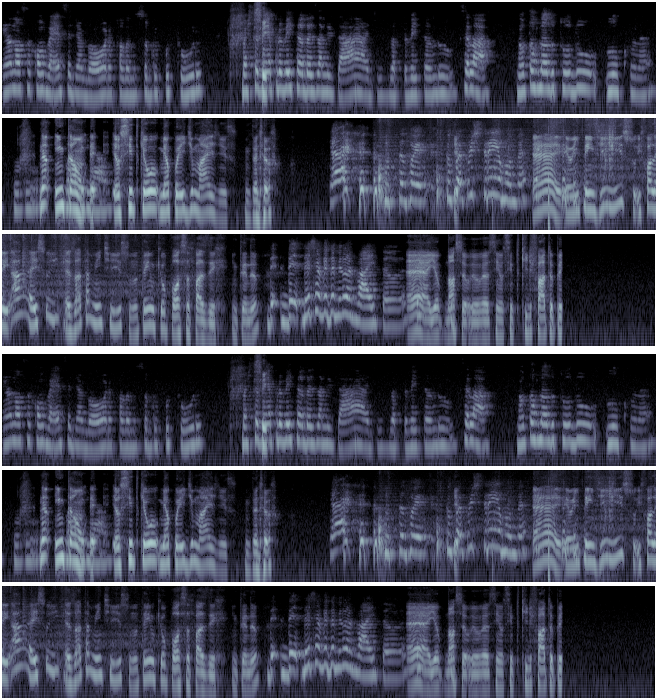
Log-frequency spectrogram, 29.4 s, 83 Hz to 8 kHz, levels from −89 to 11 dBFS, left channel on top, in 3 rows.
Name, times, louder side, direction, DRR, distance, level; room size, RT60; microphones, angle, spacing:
voice 1, 0.0-3.0 3.6-7.4 7.7-10.4 10.8-11.4 14.7-18.6 23.6-26.0, left 3 dB, 85° left, 1.9 m, -33 dB
voice 2, 3.4-4.0 10.1-13.9 16.6-16.7 17.8-23.5 25.7-28.0, left 2 dB, 30° left, 1.5 m, -28 dB
Walk footsteps, 15.4-22.5, left 4 dB, 55° left, 5.3 m, -42 dB
head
